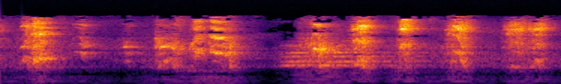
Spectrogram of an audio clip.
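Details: African grey parrots chattering and singing in a dense run of harsh, buzzy squawks and whistled notes, bursts roughly every half second, overlapping calls filling the whole stretch.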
